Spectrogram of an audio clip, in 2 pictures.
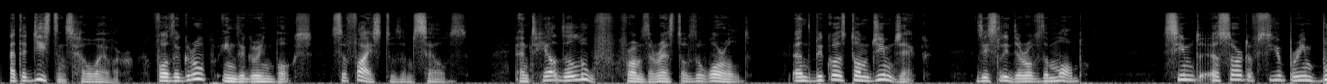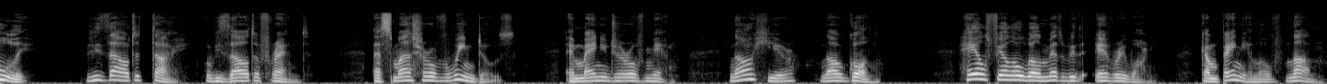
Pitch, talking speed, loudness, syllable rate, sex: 155 Hz, 150 wpm, -18 LUFS, 4.9 syllables/s, male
